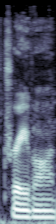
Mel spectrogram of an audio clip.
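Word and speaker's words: Trevon: I said his name wrong. It's Trayvon.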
